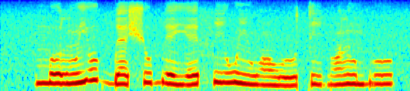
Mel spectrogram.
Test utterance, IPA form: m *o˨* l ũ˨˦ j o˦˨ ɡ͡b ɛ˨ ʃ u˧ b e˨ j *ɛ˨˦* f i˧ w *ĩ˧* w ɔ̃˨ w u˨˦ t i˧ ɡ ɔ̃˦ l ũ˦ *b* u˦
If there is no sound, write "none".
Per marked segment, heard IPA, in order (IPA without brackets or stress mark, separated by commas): o˨, e˨˦, ĩ˨, b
